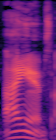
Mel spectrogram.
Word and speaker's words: Iams: They Call Me Iams. Iams is spelled just like the dog food. Just like that.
